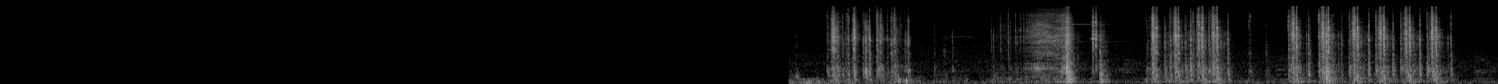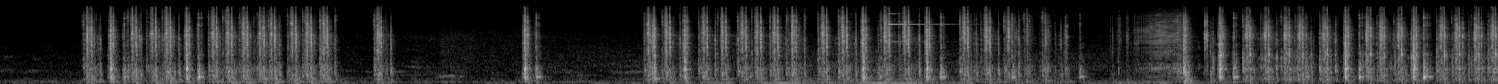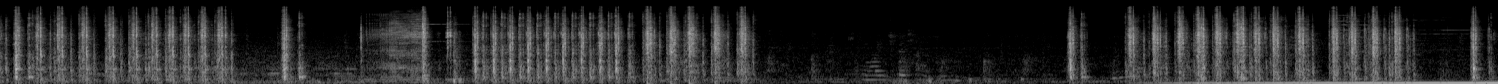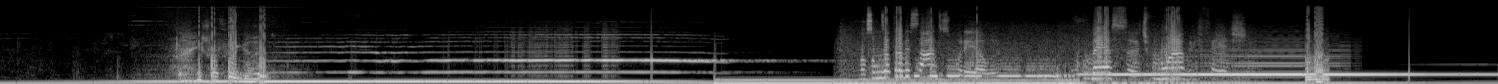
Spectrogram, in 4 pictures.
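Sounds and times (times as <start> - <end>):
typewriter keystrokes: 8.3 - 9.2, 9.9 - 14.6, 15.8 - 19.0, 20.2 - 20.4, 21.4 - 33.1, 34.0 - 37.6, 40.6 - 45.0.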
